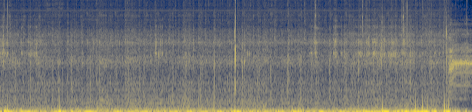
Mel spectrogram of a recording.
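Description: Wind buffeting the microphone of a camera on a harness-racing sulky at speed, over the steady low rumble of the sulky and trotting horse on the dirt track.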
